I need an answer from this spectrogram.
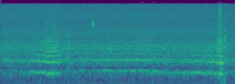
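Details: Western honey bee swarm being hived, fanning inside the hive as bees march in from a board: a steady, droning hum of many wingbeats, low and layered.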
